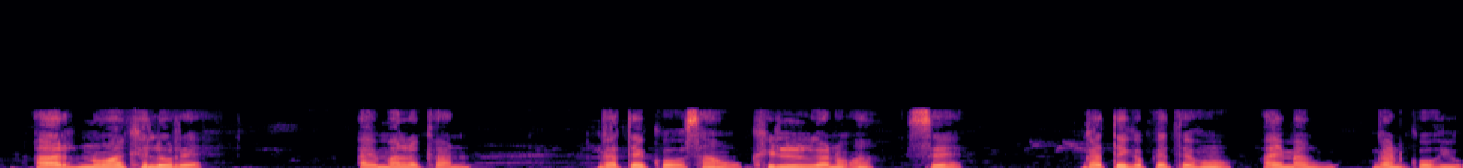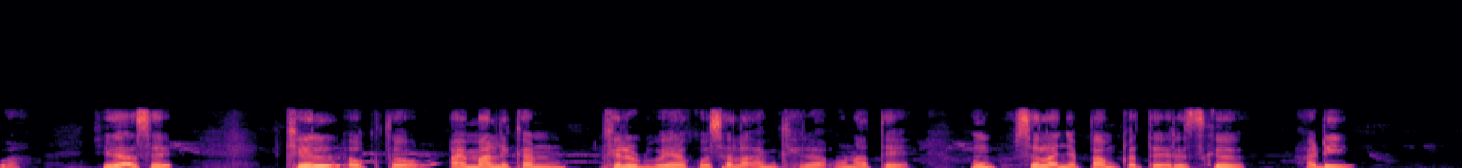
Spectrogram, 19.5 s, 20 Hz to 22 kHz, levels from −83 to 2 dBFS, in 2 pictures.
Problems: background conversations at intervals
